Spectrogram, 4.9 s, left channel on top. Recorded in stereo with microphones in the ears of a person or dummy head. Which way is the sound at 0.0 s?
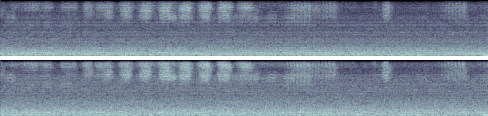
60° right (ahead or behind).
